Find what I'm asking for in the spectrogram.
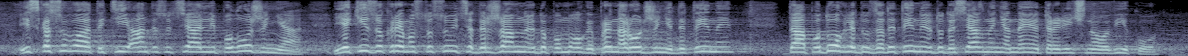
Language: Ukrainian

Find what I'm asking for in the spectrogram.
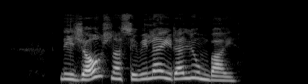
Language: Catalan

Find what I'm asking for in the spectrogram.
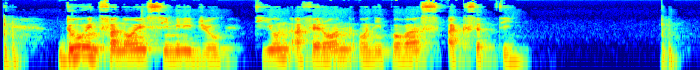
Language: Esperanto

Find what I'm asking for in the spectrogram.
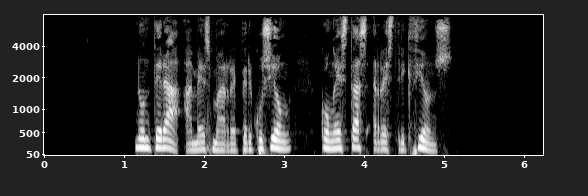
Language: Galician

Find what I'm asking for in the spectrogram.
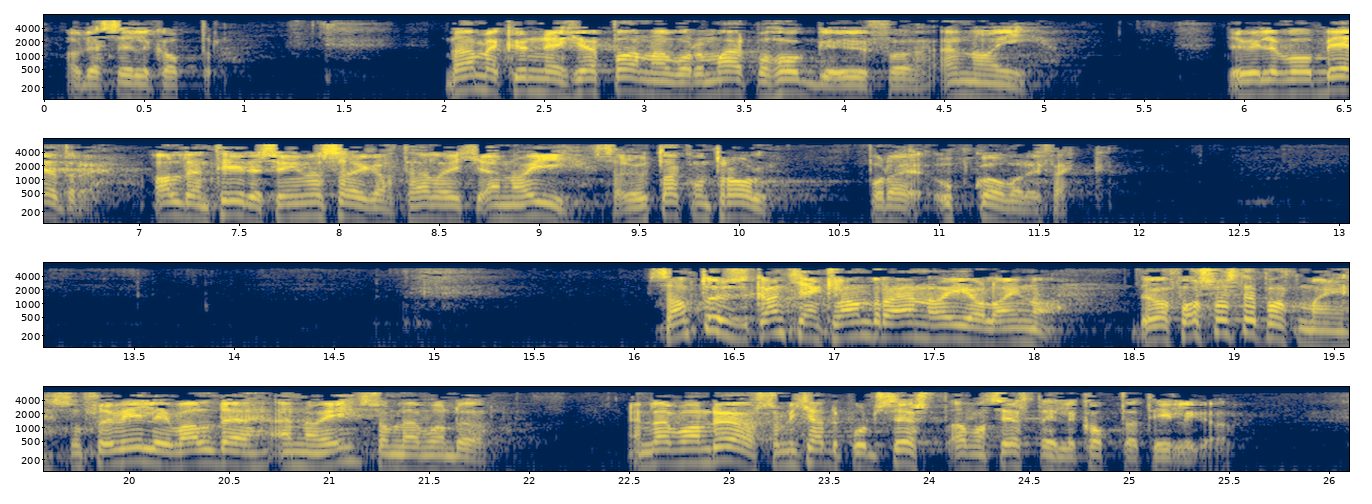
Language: Norwegian Nynorsk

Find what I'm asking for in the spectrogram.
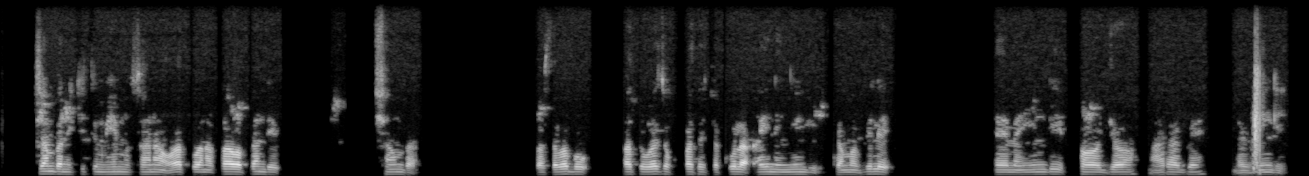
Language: Swahili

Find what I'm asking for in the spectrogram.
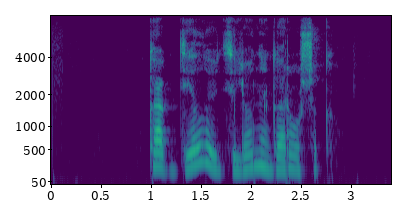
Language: Russian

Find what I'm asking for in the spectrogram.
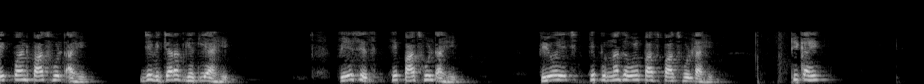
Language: Marathi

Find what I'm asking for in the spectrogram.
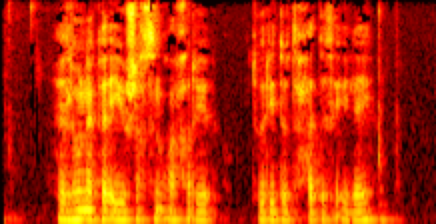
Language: Arabic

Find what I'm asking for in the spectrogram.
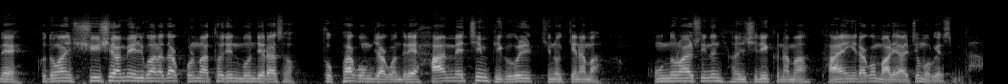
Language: Korean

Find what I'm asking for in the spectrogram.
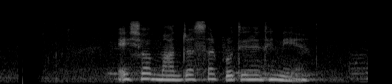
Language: Bangla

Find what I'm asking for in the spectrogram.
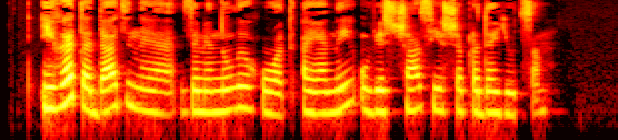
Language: Belarusian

